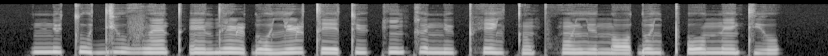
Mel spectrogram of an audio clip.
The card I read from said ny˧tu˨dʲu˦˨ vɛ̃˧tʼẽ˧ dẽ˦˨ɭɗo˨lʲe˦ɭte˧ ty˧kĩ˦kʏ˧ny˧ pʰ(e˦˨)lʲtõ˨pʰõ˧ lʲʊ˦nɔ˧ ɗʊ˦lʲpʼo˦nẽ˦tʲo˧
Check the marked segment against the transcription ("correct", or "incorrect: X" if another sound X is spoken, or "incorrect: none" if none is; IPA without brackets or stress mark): correct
